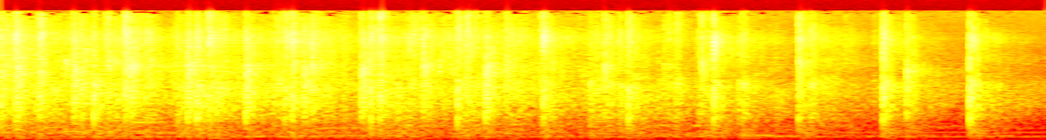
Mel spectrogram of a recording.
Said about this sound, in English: Oh, you ought to clap your hands tonight.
